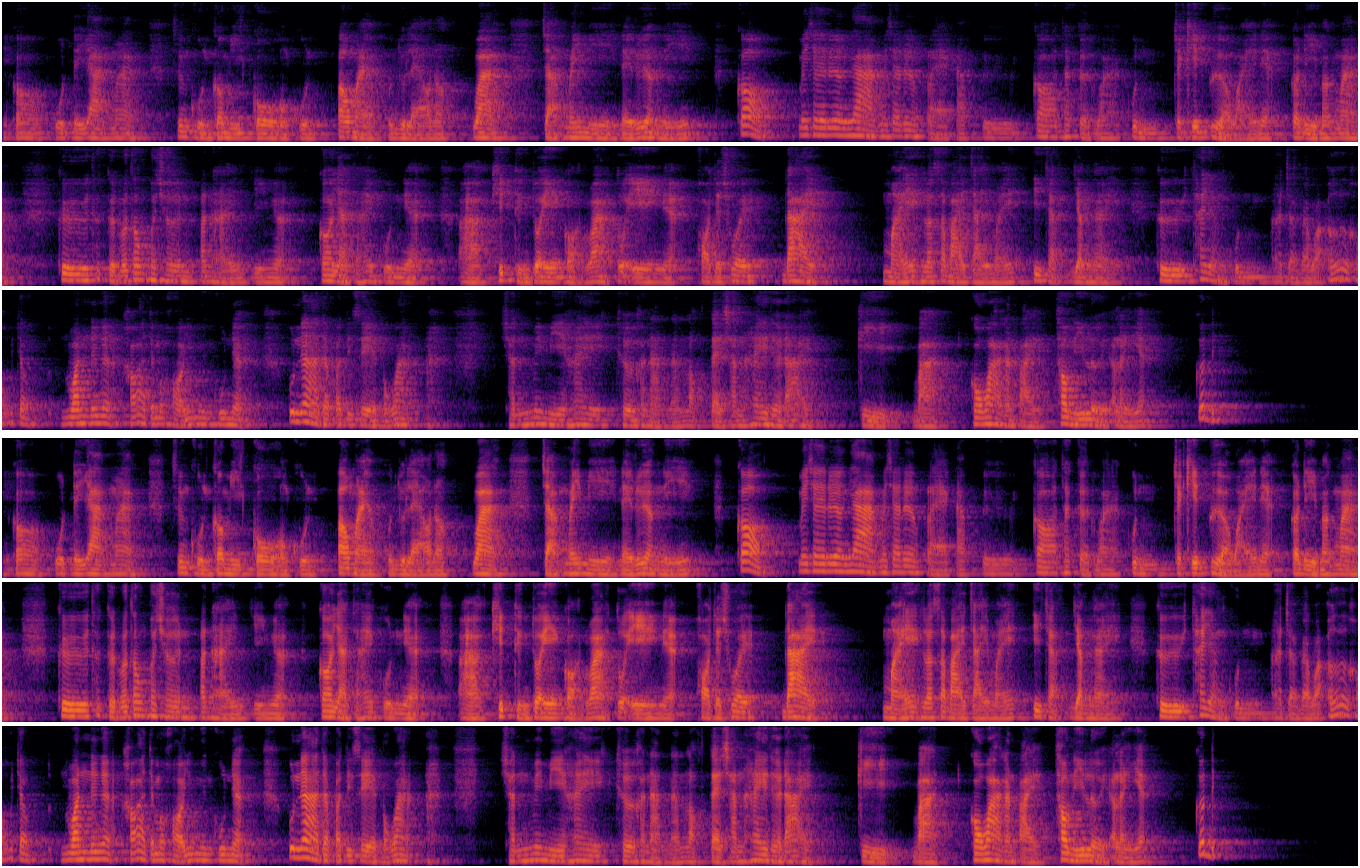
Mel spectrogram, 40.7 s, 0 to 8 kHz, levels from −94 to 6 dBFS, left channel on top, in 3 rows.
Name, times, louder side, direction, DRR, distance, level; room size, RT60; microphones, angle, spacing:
voice 1, 0.0-6.9 7.3-7.7 8.0-16.4 16.7-21.1 21.3-21.8 22.4-27.4 27.7-31.9 32.1-35.3 35.7-36.5 36.8-38.6 39.1-39.2, right 3 dB, 65° right, 9 dB, 0.7 m, -33 dB
17.0 x 10.0 x 2.3 m, 1.0 s
head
